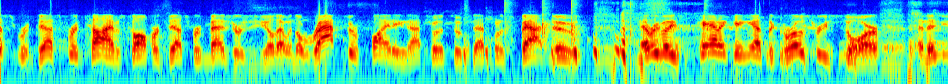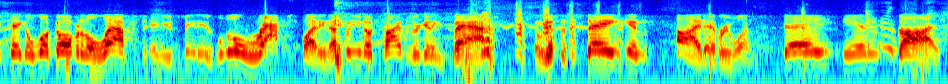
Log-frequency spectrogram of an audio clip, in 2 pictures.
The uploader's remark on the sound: during a call in segment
